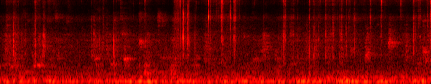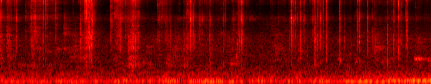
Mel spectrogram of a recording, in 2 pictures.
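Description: Coloured sand being pinched, sprinkled and pressed onto a sand-art sheet: scattered light crackling and pattering at an uneven pace, over a steady low hum.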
